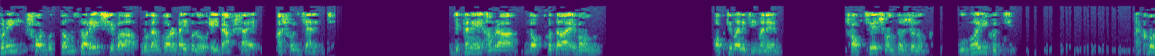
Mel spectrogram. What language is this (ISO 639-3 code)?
ben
